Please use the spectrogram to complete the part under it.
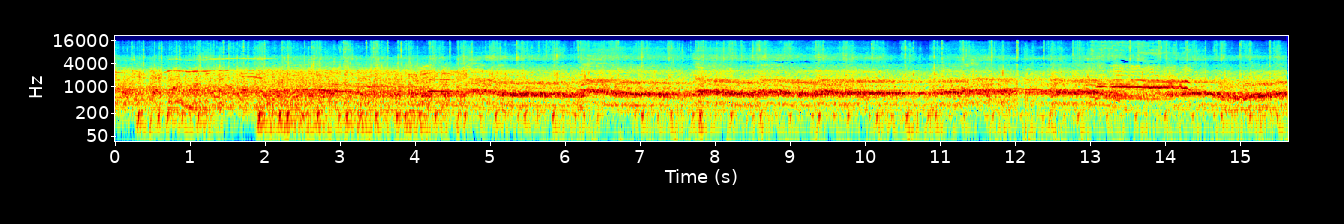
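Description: A large stadium crowd sings loudly together.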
